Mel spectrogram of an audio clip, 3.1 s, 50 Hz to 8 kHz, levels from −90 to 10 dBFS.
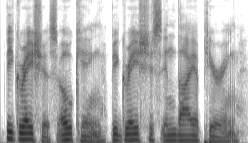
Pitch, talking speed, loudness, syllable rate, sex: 105 Hz, 175 wpm, -17 LUFS, 4.6 syllables/s, male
